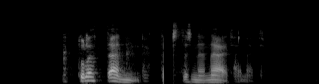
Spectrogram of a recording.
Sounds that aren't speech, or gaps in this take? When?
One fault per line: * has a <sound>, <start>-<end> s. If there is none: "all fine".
* has a dropout, 1.6-1.7 s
